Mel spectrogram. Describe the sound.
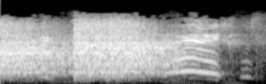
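A gunshot fired at a man at the front door of a small house with a sun porch and swimming pool, a harsh, loud burst that lingers for over a second before cutting off sharply.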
